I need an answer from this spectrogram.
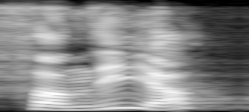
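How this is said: The first consonant is a lisped th sound. "un andalou te dira souvent"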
